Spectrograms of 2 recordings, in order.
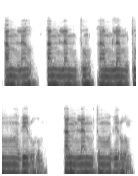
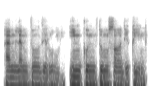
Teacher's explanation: we read it clearly and there is no gunnah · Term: Idhar Shafawi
